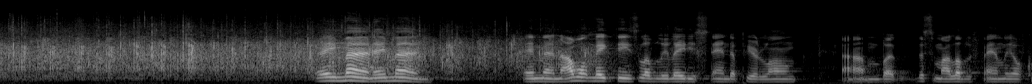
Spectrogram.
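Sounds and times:
audience clapping hands: 0:00.0 - 0:07.0
speech: 0:03.2 - 0:04.4, 0:05.2 - 0:10.3.

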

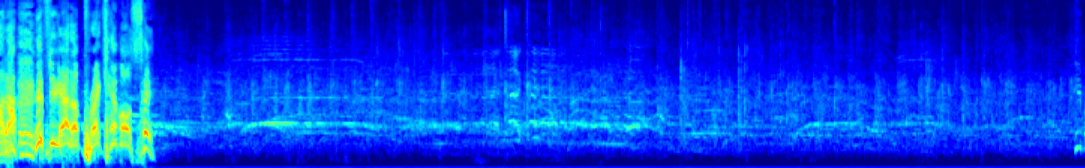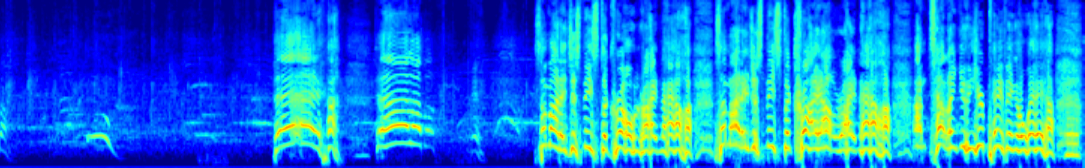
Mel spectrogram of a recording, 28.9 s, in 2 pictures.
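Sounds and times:
laughter: 0:00.0 - 0:01.9, 0:21.7 - 0:28.9
speech: 0:00.0 - 0:02.2, 0:21.7 - 0:28.9
audience applauding and clapping: 0:00.0 - 0:28.9.

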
